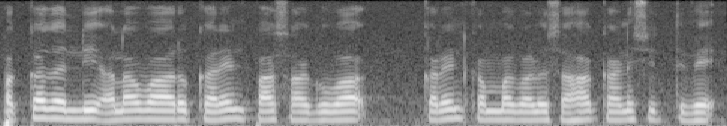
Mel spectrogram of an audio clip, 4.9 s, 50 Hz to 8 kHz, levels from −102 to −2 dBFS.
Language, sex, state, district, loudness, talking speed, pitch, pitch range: Kannada, male, Karnataka, Bangalore, -16 LUFS, 110 wpm, 155 Hz, 150-160 Hz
